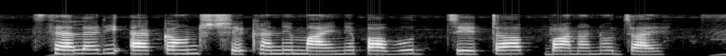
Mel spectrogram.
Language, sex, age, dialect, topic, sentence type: Bengali, female, 25-30, Northern/Varendri, banking, statement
